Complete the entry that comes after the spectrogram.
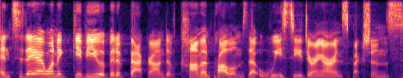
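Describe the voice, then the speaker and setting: A woman talks loudly at a moderate pace, her medium-pitched voice bright and sharp in tone. The recording is very clean, with a silent background. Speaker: pollution prevention inspector presenting at a conference. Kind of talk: conference presentation. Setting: conference room with audience, using microphone.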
